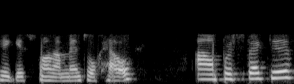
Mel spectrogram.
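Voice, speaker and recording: A woman speaks with a strong Puerto Rican accent. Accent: thick Puerto Rican Spanish. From Puerto Rico. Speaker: clinical psychologist, researcher. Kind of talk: panel discussion. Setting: webinar video call.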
